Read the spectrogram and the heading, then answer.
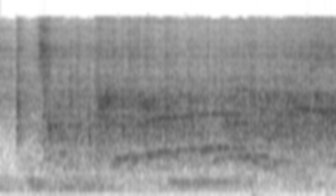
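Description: A crowd applauds steadily throughout, a dense, continuous wash of many hands clapping at once, fairly loud and sustained, with no one speaking over it.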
